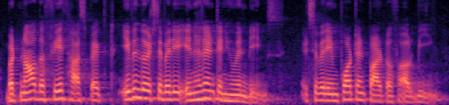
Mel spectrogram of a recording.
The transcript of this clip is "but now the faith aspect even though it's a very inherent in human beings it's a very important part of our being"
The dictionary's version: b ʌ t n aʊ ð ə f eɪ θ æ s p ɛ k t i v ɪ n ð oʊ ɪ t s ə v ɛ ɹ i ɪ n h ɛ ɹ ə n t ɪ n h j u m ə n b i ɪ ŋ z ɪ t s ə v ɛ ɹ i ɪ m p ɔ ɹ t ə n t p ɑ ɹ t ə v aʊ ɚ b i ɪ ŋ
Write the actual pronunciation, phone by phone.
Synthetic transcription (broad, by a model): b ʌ t n aʊ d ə f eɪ t æ s p ɛ k t i v ɪ n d oʊ ɪ t s ə v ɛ ɹ i ɪ n h ɛ ɹ ə n t ɪ n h j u m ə n b i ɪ ŋ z ɪ t s ə v ɛ ɹ i ɪ m p ɔ ɹ t ə n t p ɑ ɹ t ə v aʊ ɚ b i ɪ ŋ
